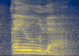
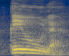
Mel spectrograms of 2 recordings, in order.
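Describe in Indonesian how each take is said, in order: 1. Vokal pertama adalah i yang dicampur u. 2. Vokal pertama adalah i yang dicampur u.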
